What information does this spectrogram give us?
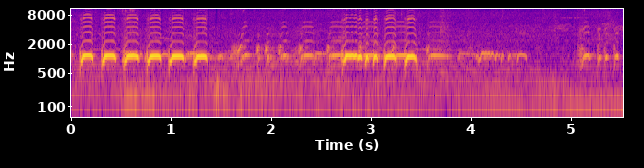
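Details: Local zebra dove, a frequent singer with a large voice, opening with a rapid string of six loud hooked coos, followed by wavering quieter notes, a second rapid burst and scattered softer coos.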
